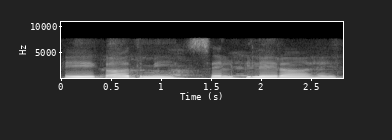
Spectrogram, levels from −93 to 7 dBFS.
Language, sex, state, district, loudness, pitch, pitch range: Hindi, female, Uttar Pradesh, Saharanpur, -13 LUFS, 190 Hz, 190-195 Hz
